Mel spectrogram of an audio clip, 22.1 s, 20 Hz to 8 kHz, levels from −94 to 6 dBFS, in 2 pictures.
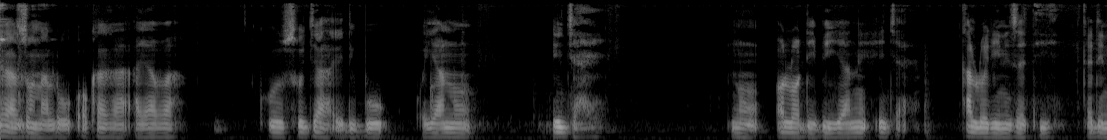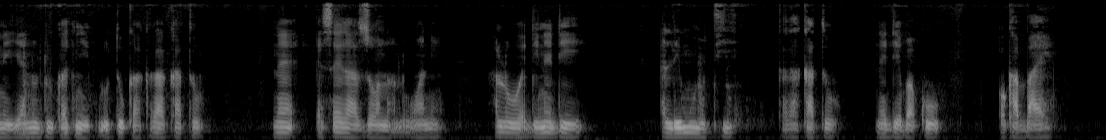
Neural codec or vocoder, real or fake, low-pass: none; real; 7.2 kHz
